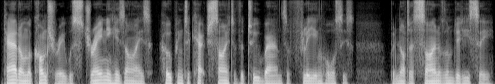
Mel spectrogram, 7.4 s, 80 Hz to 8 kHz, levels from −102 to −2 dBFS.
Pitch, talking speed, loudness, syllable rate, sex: 95 Hz, 225 wpm, -21 LUFS, 5.0 syllables/s, male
